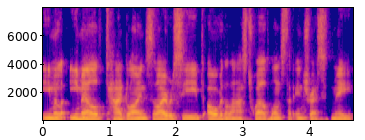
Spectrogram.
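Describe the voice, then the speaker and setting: With a Dublin accent, a man talks at a fairly quick pace. His pitch is fairly low. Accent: Irish, Dublin, moderately strong. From Ireland, Dublin. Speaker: tourism software presenter. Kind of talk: webinar presentation. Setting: online webinar. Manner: hesitant, many fillers.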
